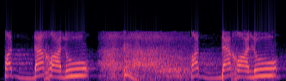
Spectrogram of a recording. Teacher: یعنی قد داخلو نہیں پڑھیں گے، دال کو دال میں مکمل داخل کریں گے · Term: ادغام مثلین تام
